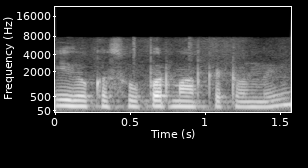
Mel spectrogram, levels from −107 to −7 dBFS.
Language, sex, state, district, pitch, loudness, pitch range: Telugu, female, Telangana, Nalgonda, 175 Hz, -21 LUFS, 165-175 Hz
